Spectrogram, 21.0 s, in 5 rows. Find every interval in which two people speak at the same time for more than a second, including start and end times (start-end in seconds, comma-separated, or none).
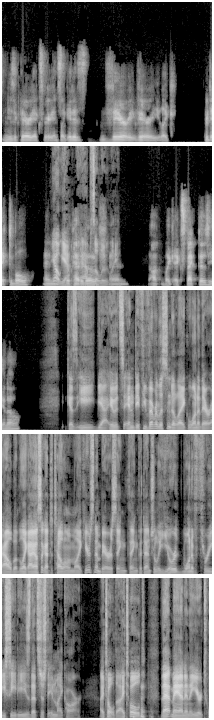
5.2-6.6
